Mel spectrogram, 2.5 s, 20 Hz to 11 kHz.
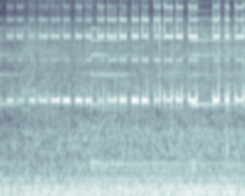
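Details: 2012 VW Jetta that came in as a no-start; the converter box was replaced and it now starts, but there is no communication with any module. Rapid, unbroken beeping at about seven per second, engine off. The owner suspects a bad bus line; cause unconfirmed.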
